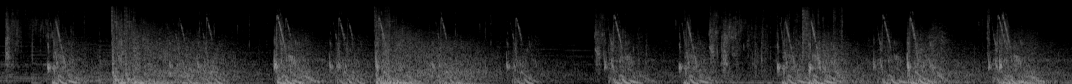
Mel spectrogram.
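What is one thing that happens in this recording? Guns fire in loud bursts of booming shots.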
